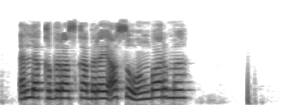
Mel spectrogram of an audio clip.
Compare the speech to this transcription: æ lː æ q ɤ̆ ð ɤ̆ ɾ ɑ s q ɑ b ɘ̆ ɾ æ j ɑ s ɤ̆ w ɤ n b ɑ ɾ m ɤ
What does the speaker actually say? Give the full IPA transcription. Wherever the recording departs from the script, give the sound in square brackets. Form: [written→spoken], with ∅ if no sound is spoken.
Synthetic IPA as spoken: æ lː æ q ɤ̆ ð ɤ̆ ɾ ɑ s q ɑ b ɘ̆ ɾ æ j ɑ s ɤ̆ w ɤ [n→ɴ] b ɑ ɾ m ɤ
